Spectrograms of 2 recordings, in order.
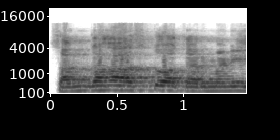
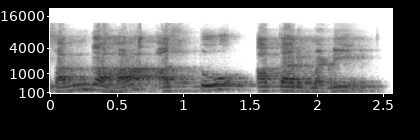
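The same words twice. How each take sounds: First: "Sangaha astu akarmani" fast, in one breath, no pauses; run together. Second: "Sangaha astu akarmani" slow, with pauses between words; separate words. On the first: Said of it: "If I were to say sangaha astu akarmani". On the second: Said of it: "then there is a pause". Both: Shown as a demonstration.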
